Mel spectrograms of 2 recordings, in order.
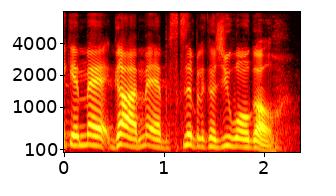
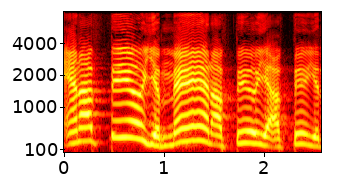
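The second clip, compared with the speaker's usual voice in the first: ordinary talk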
